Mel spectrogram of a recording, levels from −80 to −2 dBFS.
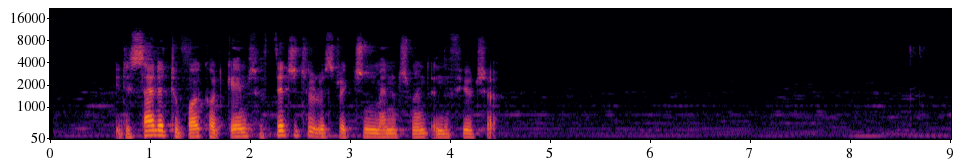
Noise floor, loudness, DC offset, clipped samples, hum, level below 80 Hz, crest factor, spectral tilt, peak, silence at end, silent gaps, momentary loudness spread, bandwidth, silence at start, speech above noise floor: -62 dBFS; -29 LUFS; under 0.1%; under 0.1%; none; -66 dBFS; 22 dB; -5 dB/octave; -10 dBFS; 0.75 s; none; 12 LU; 11.5 kHz; 0.65 s; 33 dB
